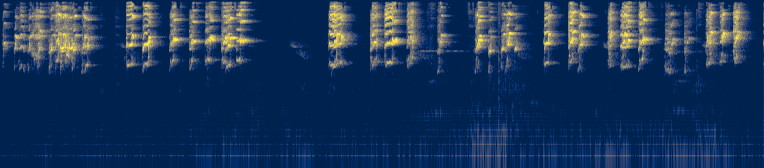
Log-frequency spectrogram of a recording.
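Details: Breeding pair of lovebirds kept by a breeder, chirping. Shrill, scratchy chirps come in dense bursts, one after another, with only brief gaps between them.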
